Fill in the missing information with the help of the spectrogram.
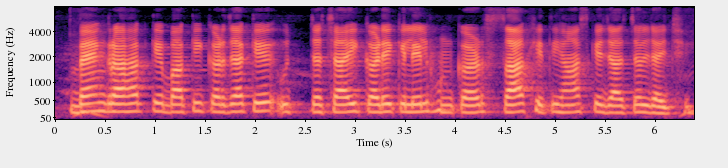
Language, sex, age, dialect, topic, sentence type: Magahi, female, 31-35, Western, banking, statement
